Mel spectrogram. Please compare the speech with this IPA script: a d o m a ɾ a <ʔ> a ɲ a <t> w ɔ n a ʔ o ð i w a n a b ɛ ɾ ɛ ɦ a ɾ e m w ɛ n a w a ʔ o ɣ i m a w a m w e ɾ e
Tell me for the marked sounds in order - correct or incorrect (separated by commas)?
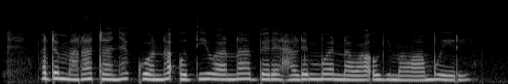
incorrect, incorrect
